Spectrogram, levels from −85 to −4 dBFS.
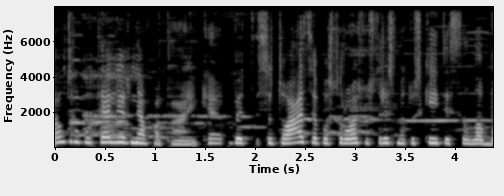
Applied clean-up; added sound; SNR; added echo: classical method Wiener filter.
